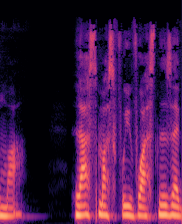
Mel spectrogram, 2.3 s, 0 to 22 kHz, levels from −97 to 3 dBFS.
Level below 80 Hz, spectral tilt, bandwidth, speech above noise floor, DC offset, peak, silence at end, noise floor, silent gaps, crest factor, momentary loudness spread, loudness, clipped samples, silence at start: -62 dBFS; -6.5 dB/octave; 14.5 kHz; 52 dB; under 0.1%; -4 dBFS; 0 s; -71 dBFS; none; 16 dB; 8 LU; -20 LUFS; under 0.1%; 0 s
